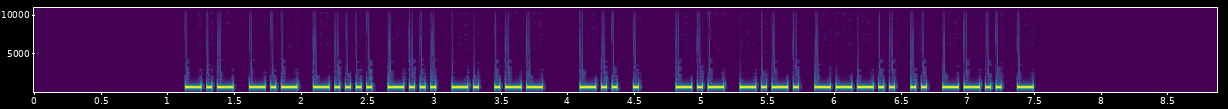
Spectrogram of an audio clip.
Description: Morse code, heard as a keyed tone, about 30 wpm, 700 Hz. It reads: KK6BNW DE KC8IZT
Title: USA Callsign DE Callsign 30wpm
